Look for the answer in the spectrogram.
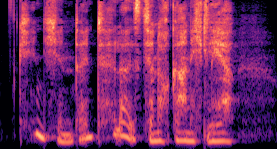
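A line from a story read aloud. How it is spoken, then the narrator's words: Whispering in ear. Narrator (German): flüstert mir Oana ins Ohr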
